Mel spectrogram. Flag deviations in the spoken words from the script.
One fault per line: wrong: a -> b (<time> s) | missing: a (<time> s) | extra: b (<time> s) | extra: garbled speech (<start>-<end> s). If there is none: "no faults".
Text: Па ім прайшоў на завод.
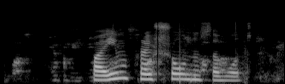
no faults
